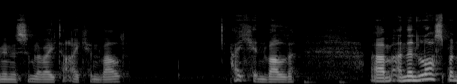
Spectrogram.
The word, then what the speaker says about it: Eichenwalde: Eichenwalde. It's that particular CH sound.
